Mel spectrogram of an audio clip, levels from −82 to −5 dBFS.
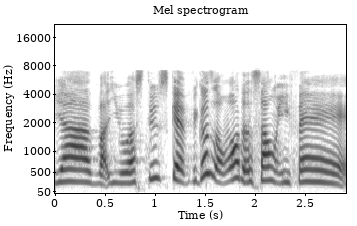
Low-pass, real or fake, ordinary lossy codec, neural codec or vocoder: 7.2 kHz; real; MP3, 64 kbps; none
